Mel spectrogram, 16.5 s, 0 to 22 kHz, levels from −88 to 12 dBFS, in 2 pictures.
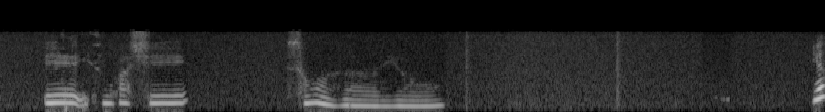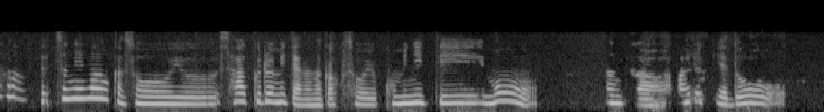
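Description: Bluetooth LC3 compression runs through the whole speech clip. The upper spectrum sounds hollowed out and refilled with noise, giving a grainy, breathy edge, plainly audible. This likely comes from a low-bitrate LE Audio link, consistent with 32 kbps and 7.5 ms frames.

Speech suppressed in double talk first appears from 0.6 to 1.11 s. The talker's level dips by something like 15 dB in pieces, most of that half-second. Overlapping with it, from 0.84 to 1.17 s, the other side's voice leaking through is faintly audible, roughly 30 dB under the talker. The likely cause is an echo canceller that could not separate the two voices, so it pulled the microphone down while loudspeaker residue still slipped past.

The pattern repeats around 13 s. From 12.9 to 13.03 s the leaked far-end voice is stronger, perhaps 20 dB below the speech. A brief suppression follows from 13.01 to 13.12 s, a shallow dip of a few decibels.

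From 14.3 to 16.15 s, speech suppressed in double talk returns at length. For most of that stretch the voice sags by around 15 dB, or loses pieces. A short scrap of the other side's voice leaking through surfaces at 15.28 to 15.32 s, deep under the talker.

Background gated by the echo canceller closes the clip at 16.43 to 16.49 s. The room sound drops by about 9 dB for roughly 70 ms as the canceller clamps the microphone during loudspeaker playback, then releases.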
